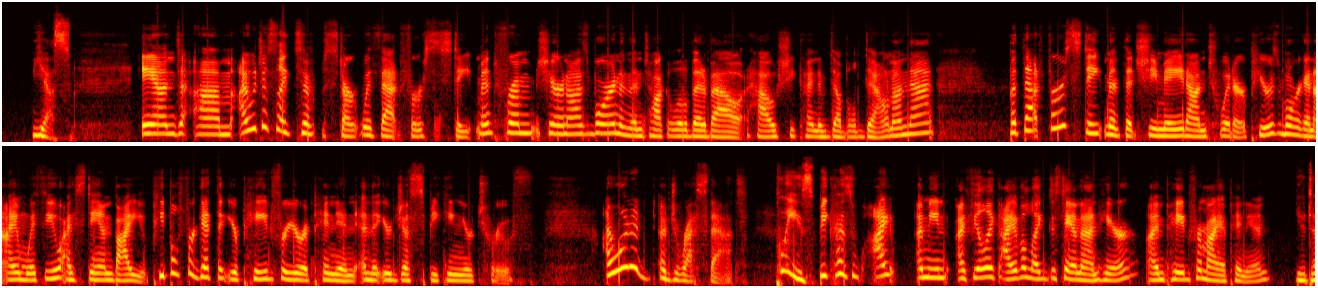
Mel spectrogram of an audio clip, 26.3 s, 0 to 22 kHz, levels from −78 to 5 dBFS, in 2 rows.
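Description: From 0.30 s to the end, periodic USB or driver dropouts occur: something stalls the audio path every 0.25 s and a brief slice of signal is replaced by silence. The result is a steady tick or pop four times a second, audible whenever speech is present.

At 9.93 s, the sender likely stops transmitting during a pause, as discontinuous transmission in a codec such as Opus does. For about 140 ms the room background, which sits about 41 dB below the speech, is replaced by comfort noise in place of the background. This is a flat, detail-free hiss only about 1 dB different in level, before the real background returns at 10.07 s.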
